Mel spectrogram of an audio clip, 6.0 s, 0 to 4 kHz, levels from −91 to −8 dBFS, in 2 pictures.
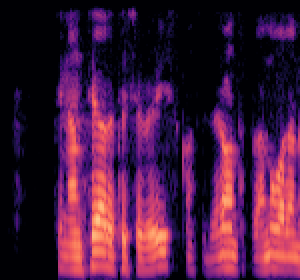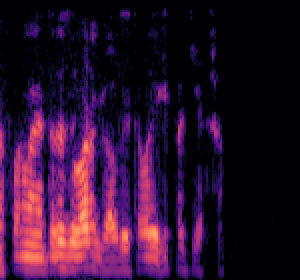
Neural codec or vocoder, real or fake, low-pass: none; real; 3.6 kHz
